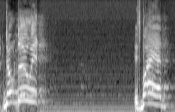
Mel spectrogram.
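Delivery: high, stern mock preacher; preacher's warning. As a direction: imitate the preacher forbidding it. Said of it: "he said".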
